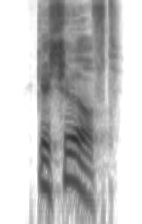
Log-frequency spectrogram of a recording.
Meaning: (verb) past participle of schürfen; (adjective) dug (up)
- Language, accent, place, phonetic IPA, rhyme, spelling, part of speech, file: German, Germany, Berlin, [ɡəˈʃʏʁft], -ʏʁft, geschürft, verb, De-geschürft.ogg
